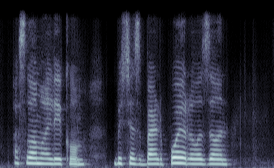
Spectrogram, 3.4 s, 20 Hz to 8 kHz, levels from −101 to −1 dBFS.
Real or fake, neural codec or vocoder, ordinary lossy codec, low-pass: fake; codec, 16 kHz, 1 kbps, X-Codec, HuBERT features, trained on LibriSpeech; none; 7.2 kHz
